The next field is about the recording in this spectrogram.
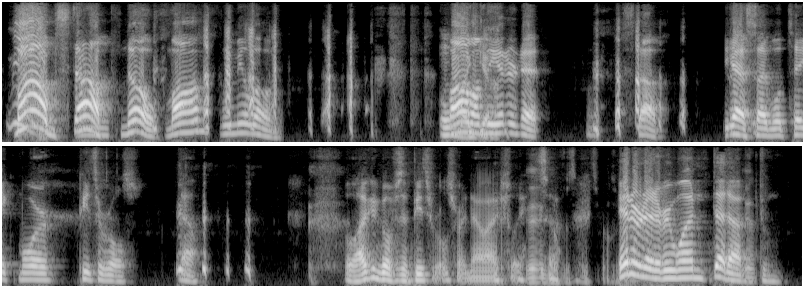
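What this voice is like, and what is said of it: Impersonation of the internet. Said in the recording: “do your internet impersonation ... The best impersonation of all time.”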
